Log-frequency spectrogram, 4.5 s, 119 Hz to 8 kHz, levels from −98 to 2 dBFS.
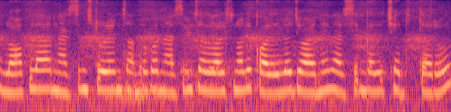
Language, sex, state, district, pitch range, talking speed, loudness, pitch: Telugu, female, Andhra Pradesh, Srikakulam, 255-275 Hz, 210 wpm, -17 LUFS, 270 Hz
